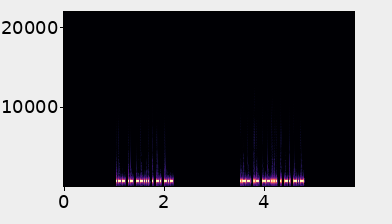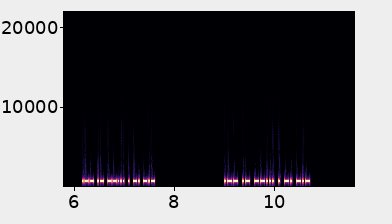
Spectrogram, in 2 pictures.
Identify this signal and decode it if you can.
Morse code, heard as a keyed tone, about 54 wpm, 700 Hz. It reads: WA7ENK WA7ENK WA7ENK WA7ENK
